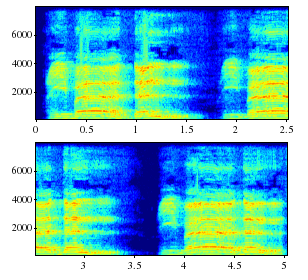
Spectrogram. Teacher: Dal baris atas masuk terus kepada lam. Tapi dia masuk tak dengung. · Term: Idgham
